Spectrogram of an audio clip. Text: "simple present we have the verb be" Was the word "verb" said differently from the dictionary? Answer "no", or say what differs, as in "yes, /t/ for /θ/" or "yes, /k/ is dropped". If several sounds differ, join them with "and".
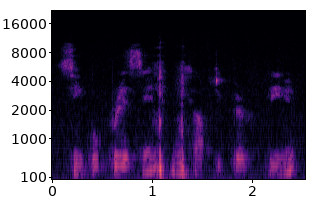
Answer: yes, /p/ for /v/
